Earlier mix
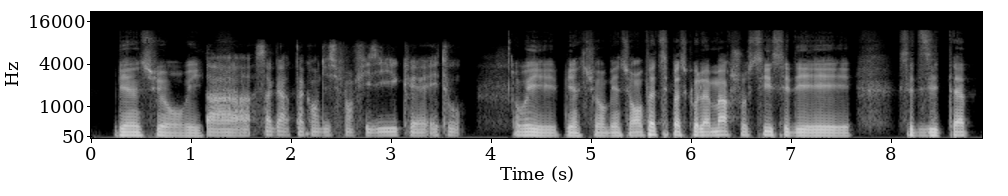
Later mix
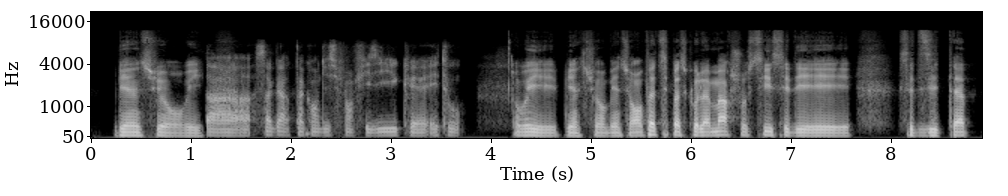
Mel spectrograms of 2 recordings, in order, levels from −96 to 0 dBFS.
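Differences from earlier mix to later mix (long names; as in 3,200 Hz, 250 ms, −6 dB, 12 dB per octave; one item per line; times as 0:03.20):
first voice +3.0 dB
master: add low-shelf EQ 200 Hz −10 dB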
